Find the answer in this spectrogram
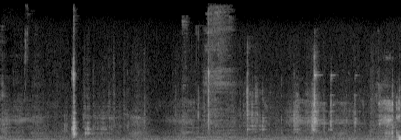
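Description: Faint, sporadic metal clicks and knocks from parts and hands being worked at a truck's driveshaft flange. The sharpest click comes about one and a half seconds in, with a brief rustle near the middle.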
